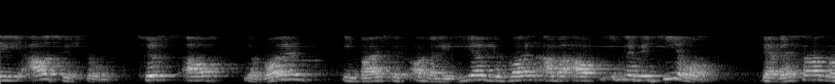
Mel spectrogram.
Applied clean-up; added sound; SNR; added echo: neural separator model SepFormer DNS4.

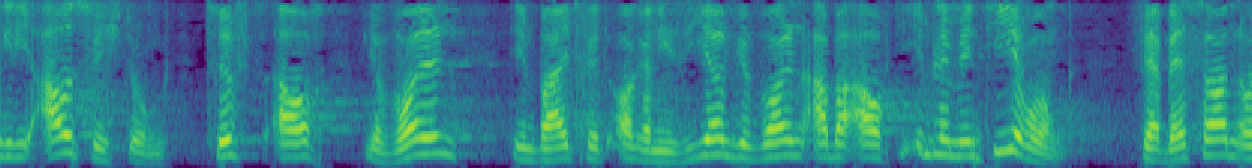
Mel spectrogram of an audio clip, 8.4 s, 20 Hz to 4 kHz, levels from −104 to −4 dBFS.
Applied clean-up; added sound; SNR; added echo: none; none; none; none.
